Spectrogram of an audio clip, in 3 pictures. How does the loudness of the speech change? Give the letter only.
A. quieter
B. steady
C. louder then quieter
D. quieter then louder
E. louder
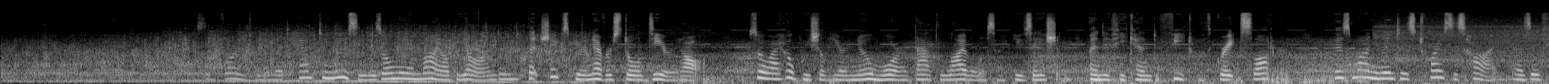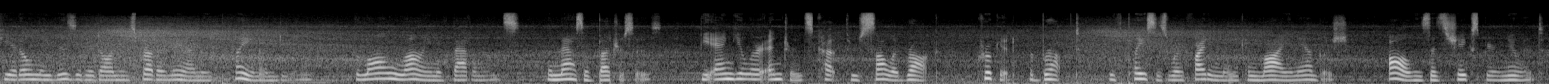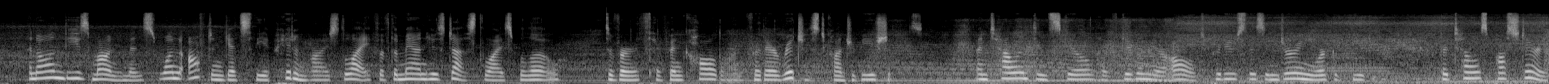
B.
